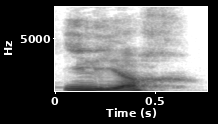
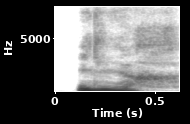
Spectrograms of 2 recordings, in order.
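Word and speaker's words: Ìleach: Spricht man aus Illyach. Ilja.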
